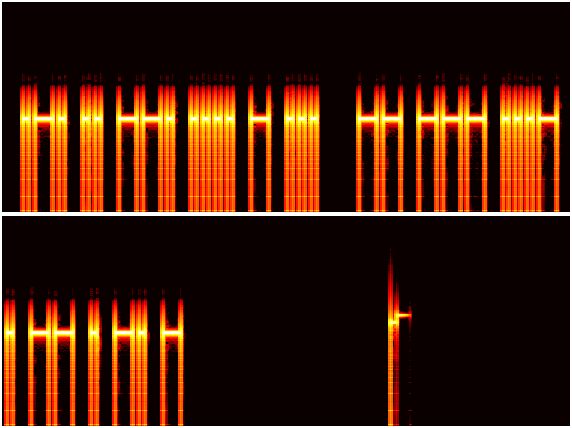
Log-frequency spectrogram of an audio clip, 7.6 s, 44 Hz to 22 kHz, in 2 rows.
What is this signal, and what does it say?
Morse code, heard as a keyed tone, about 30 wpm, 700 Hz. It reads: RIGHTS MOVEMENT
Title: Sets of 5 Words Encore2 30wpm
